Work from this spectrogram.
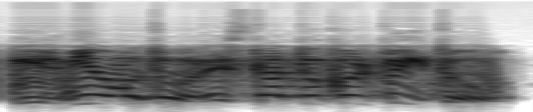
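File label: Italian damaged engine mood med, speech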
